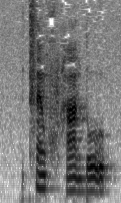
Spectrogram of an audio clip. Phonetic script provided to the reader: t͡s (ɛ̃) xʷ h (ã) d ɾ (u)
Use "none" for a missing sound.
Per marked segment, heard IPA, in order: ɛ̃, ã, u

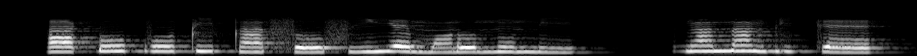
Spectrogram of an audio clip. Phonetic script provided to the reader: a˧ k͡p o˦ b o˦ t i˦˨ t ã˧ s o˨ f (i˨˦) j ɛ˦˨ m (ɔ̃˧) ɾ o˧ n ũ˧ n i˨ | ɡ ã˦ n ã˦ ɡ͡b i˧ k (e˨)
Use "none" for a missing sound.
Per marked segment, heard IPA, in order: i˨˦, ɔ̃˧, ɛ˨

